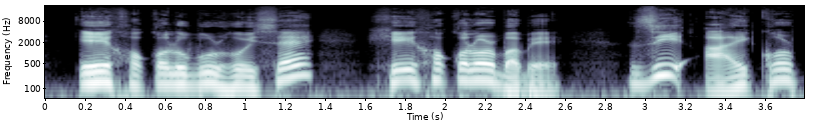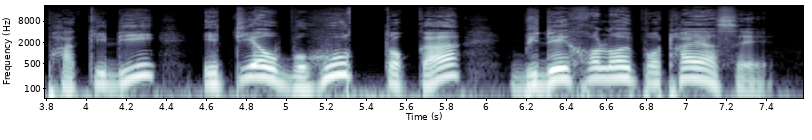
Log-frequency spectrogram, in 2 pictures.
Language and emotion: Assamese, disgusted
